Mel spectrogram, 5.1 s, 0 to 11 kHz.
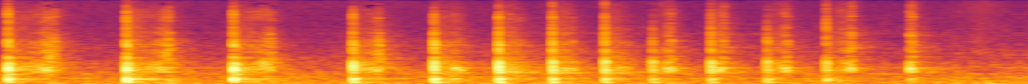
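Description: A small cardboard Funko Pop box with a plastic window and a figure inside is held up and tapped with costume paw claws. Thirteen sharp, hollow taps land at an uneven pace, each a dry click with a brief boxy resonance around 200 Hz and 600 Hz that dies away almost at once.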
